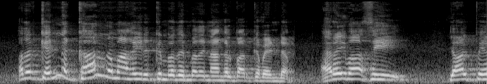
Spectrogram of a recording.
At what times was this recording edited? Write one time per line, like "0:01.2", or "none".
0:03.1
